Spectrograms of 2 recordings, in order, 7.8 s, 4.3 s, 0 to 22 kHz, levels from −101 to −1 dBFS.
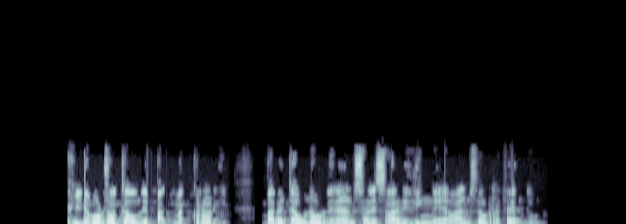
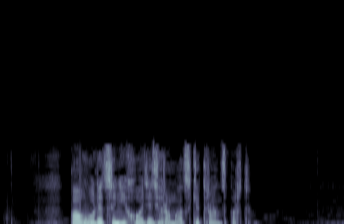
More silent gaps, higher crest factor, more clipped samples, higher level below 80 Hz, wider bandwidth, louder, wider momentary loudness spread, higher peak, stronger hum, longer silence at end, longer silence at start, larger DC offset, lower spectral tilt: first, 3.18-3.27 s vs none; second, 18 dB vs 24 dB; neither; about the same, -56 dBFS vs -60 dBFS; about the same, 8 kHz vs 8 kHz; first, -18 LUFS vs -37 LUFS; second, 9 LU vs 15 LU; first, -2 dBFS vs -16 dBFS; neither; second, 1.1 s vs 1.3 s; about the same, 0.85 s vs 0.9 s; neither; second, -3.5 dB/octave vs -6 dB/octave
